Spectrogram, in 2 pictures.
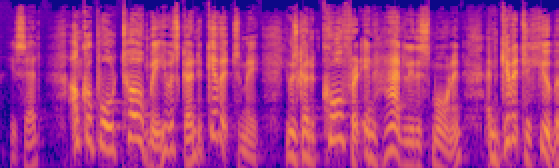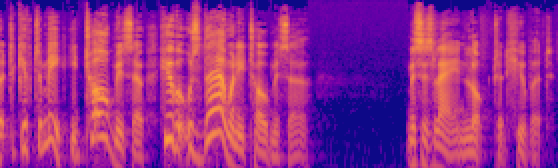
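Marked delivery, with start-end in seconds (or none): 0.7-8.7 high, rapid, loud protest; indignant. Acted. William pleading his case to Mrs Lane, indignantly. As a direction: gabble it out in boyish indignation. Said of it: "He turned indignantly to Missus Lane".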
